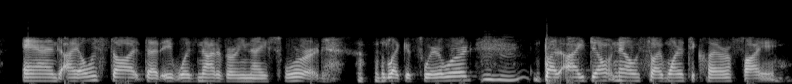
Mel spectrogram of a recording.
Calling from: New Bedford, Massachusetts, United States; I am from New Bedford, Massachusetts.

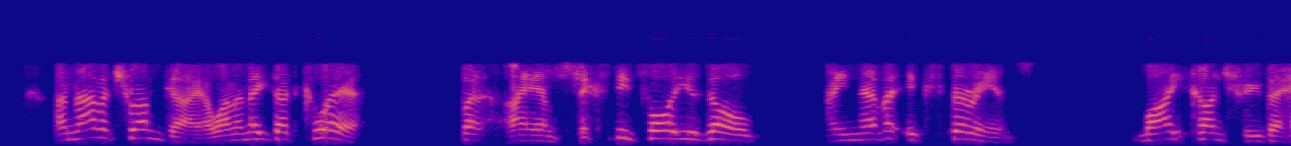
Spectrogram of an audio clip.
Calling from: Brooklyn, New York, United States; I'm calling from Brooklyn, New York.

